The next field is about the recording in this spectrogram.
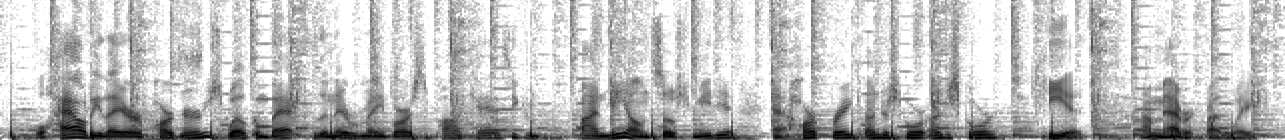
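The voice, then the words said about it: Exaggerated southern accent. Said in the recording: “This is my southern accent. ... You already have a southern accent. ... Well, I amplified it.”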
